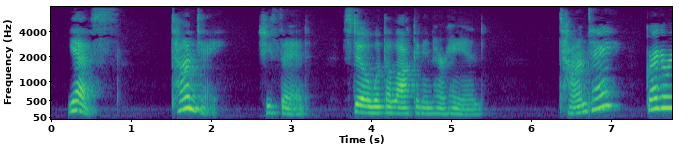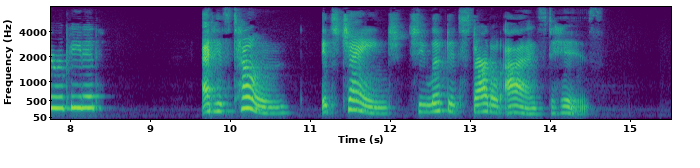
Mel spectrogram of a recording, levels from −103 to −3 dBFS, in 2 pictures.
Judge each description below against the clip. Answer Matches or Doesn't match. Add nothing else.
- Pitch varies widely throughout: Matches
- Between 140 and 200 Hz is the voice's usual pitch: Matches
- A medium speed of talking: Doesn't match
